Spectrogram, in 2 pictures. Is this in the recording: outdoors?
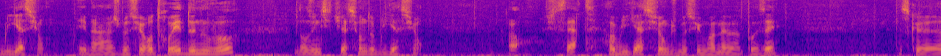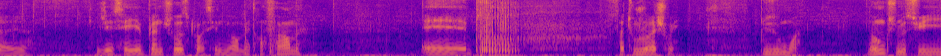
yes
